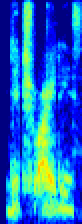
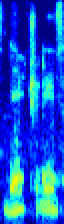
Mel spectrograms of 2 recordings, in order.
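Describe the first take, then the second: First: "detritus" said as dee-TRY-dis, soft and tentative; trying a pronunciation. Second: "detritus" said as DEH-truh-tis, very soft; second pronunciation try. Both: Shown as a demonstration. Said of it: "how is it pronounced?".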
